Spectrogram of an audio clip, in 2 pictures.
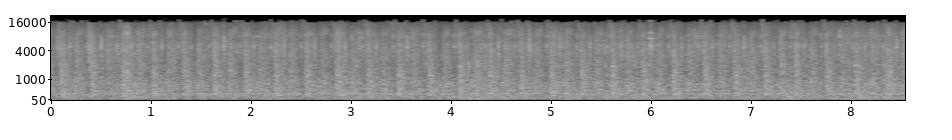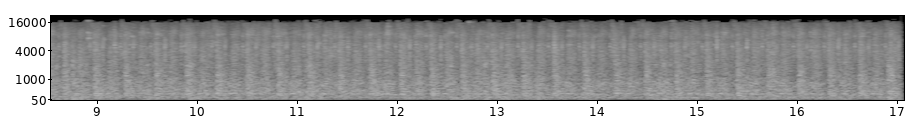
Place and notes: Inside the mill on the roof floor. The sound of a mechanic that is called Plansichter. Two wooden boxes that filter the floor and constantly swing on bamboo sticks.
Enscherange, Rackesmillen, Plansichter
Im Dachgeschoß der Mühle. Das Geräusch einer Konstruktion die Plansichter genannt wird. Zwei hölzerne Boxen die dazu dienen das Mehl zu filtern und mittels Unwuchtantrieb in ständiger Schwingung gehalten, an Bambusstangen befestigt sind.
Dans le moulin, à l’étage sous le toit. Le bruit du mécanisme intitulé planchister. Deux caisses en bois qui filtrent la farine en se balançant régulièrement sur des bâtons de bambou.
23 September, 21:04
